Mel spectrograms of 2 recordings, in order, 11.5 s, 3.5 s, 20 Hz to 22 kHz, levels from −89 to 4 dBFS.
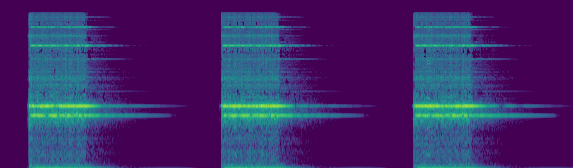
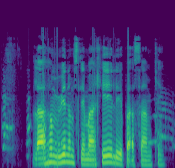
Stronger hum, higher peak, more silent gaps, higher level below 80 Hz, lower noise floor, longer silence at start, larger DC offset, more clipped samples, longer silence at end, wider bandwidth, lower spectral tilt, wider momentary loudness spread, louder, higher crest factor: neither; about the same, 0 dBFS vs 0 dBFS; first, 4.06-4.39 s, 7.86-8.23 s vs none; about the same, -52 dBFS vs -48 dBFS; first, -83 dBFS vs -37 dBFS; first, 0.6 s vs 0.05 s; neither; neither; first, 1.2 s vs 0.2 s; first, 16.5 kHz vs 11.5 kHz; second, 2.5 dB/octave vs -6 dB/octave; second, 17 LU vs 20 LU; first, -13 LUFS vs -16 LUFS; about the same, 18 dB vs 16 dB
